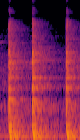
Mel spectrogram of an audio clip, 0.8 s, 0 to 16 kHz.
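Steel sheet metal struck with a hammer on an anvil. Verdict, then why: Flush. Hammer blows on the steel headlight bucket of a 1927 Reo, the sheet metal repositioned to sit flush on the anvil. Three distinct strikes, each a solid, low-weighted thud around 113 Hz with a brief bright edge that dies away quickly rather than ringing tinny. The duller sound indicates the metal is seated flush and being hit down flat.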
